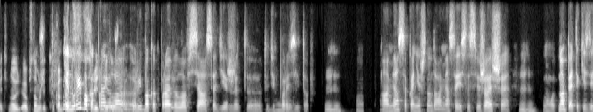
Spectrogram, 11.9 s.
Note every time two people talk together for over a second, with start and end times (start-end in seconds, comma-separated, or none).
1.2-2.8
